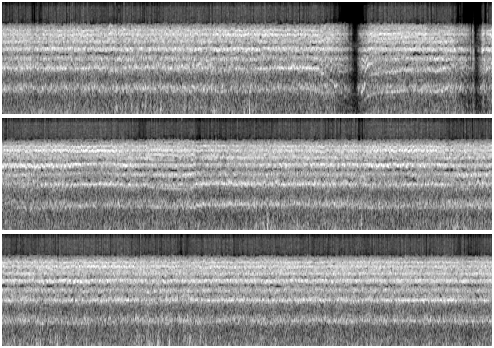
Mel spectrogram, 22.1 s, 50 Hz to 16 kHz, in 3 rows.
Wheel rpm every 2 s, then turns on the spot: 230, 220, 160, 150, 220, 230, 230, 230, 230, 230, 230.
none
